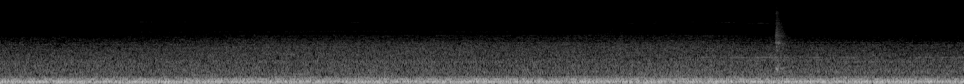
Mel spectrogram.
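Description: Shinkansen train's running rumble heard from inside the passenger cabin as it moves through a station, steady and low. A short sharp click sounds once near the end.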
